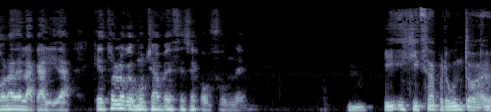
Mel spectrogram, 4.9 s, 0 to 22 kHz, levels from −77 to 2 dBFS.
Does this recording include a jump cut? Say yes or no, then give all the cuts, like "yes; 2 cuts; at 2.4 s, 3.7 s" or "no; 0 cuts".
yes; 1 cut; at 3.7 s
